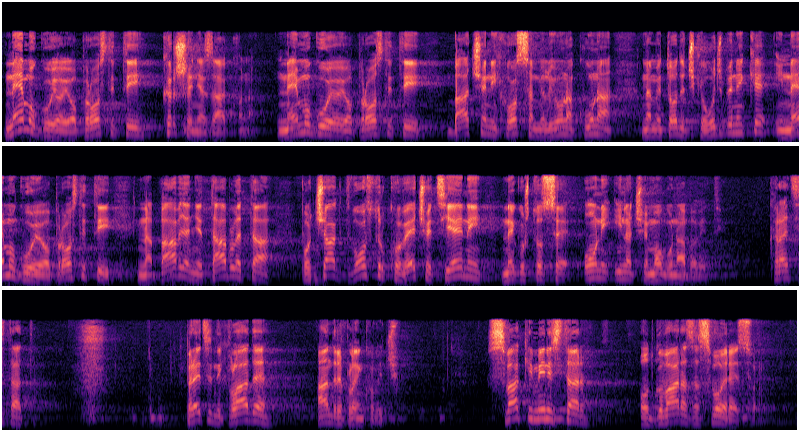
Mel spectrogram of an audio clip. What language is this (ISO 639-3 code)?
hrv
